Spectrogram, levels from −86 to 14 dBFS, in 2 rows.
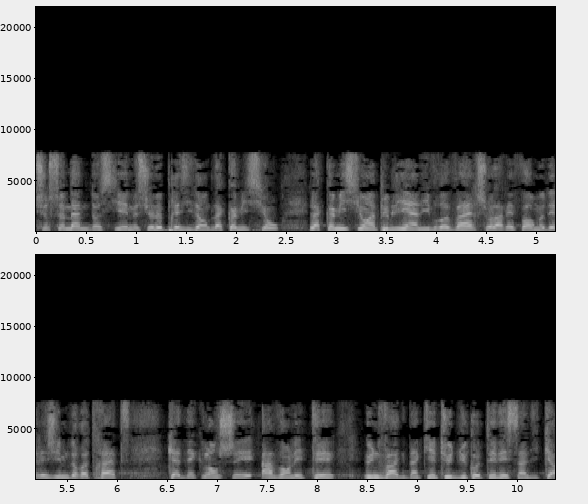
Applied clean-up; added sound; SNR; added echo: none; none; none; none.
